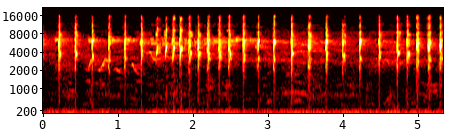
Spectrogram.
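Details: Lovebird song played to train other lovebirds: spaced shrill chirps that quicken into a dense run midway, then continue at a lively, even pace to the end over a low steady hum.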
